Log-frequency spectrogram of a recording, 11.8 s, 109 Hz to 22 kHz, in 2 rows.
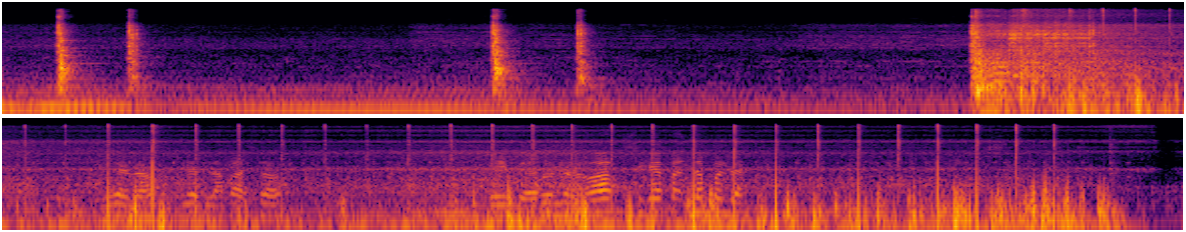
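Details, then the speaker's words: Toyota 4K-engine owner-type jeep, previously hard-starting and misfiring, after distributor cap replacement (firing order 1-3-4-2): the starter cranks briefly, then the engine catches quickly and runs firm and even. Distributor and high-tension wires are OK. "okay yan Ibig sabihin po Okay na po yung ating ignition distributor pati po yung ating mga high tension wire"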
